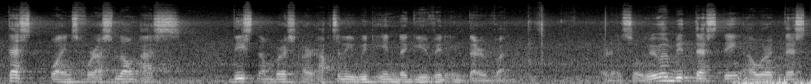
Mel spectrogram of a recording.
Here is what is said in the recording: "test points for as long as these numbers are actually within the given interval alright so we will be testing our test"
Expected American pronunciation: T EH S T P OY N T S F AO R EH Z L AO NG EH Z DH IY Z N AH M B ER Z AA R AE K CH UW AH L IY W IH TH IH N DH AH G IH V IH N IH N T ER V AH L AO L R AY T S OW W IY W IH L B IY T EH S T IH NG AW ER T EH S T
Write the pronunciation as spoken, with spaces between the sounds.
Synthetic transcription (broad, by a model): T EH S T P OY N T S F AO R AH S L AO NG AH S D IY S N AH M B ER S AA R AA K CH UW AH L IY W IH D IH N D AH G IH V IH N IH N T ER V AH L AO L R AY T S OW W IY W IH L B IY T EH S T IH NG AW ER T EH S T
